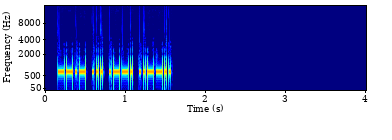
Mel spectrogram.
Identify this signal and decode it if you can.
Morse code, heard as a keyed tone, about 46 wpm, 700 Hz. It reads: QSP?
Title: Q-Codes with Spoken Meaning - 45wpm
